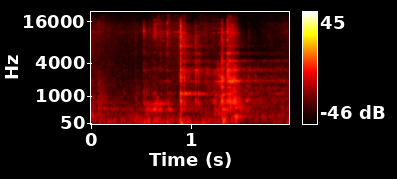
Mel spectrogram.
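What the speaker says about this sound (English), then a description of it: "And you give this a good stir." A spoon scrapes and clinks against a bowl while a chocolate mixture is stirred, with a few sharp knocks over a soft, steady scraping, close up and with no talking.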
